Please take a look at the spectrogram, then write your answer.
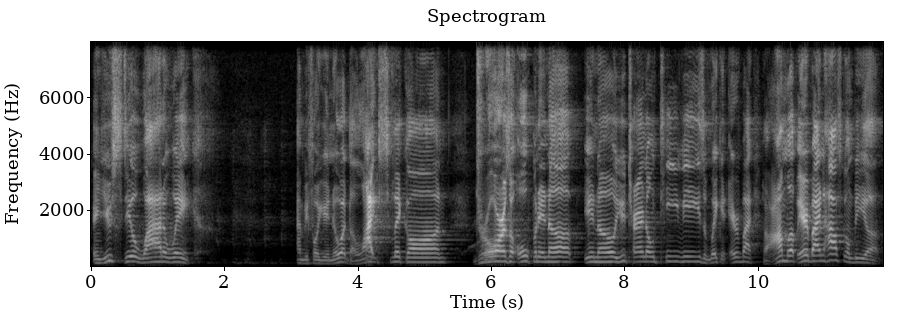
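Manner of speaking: loud, high, mounting exasperation; hammed-up shouting, pitched high; worked-up comic rant. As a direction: act out waking the whole house in a huff. Dramatizes sleepless spouse waking the house.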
